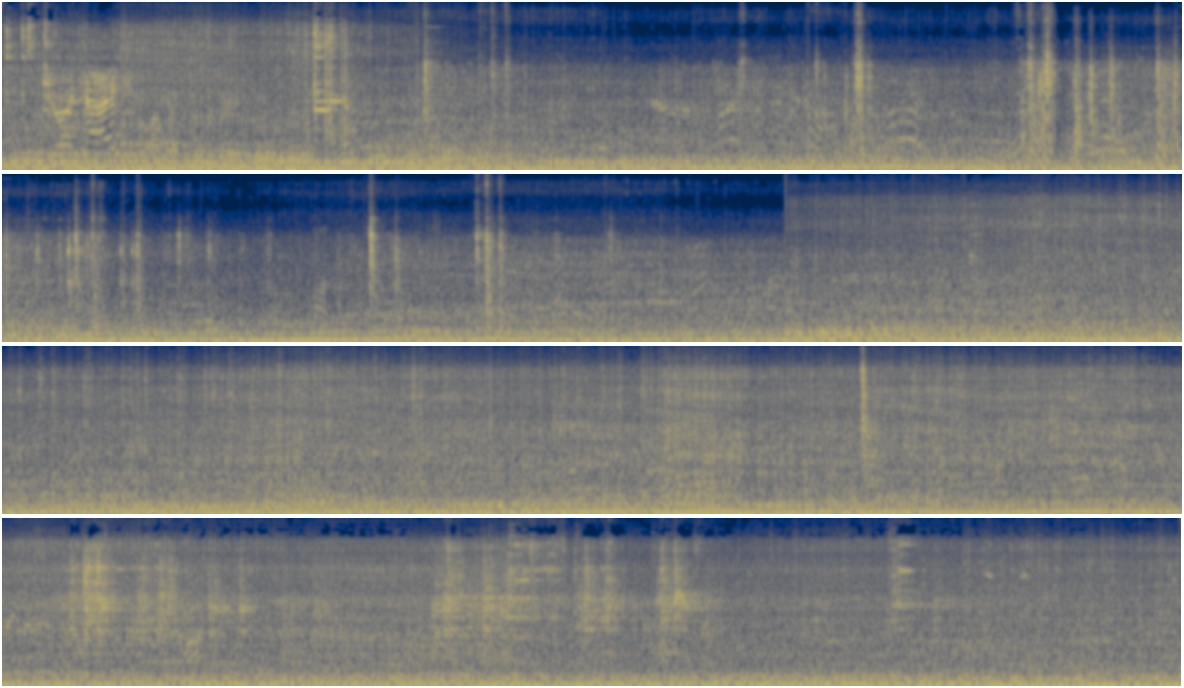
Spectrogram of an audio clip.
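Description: A vehicle engine idling nearby, a steady low rumble, with scattered clicks and knocks over it.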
